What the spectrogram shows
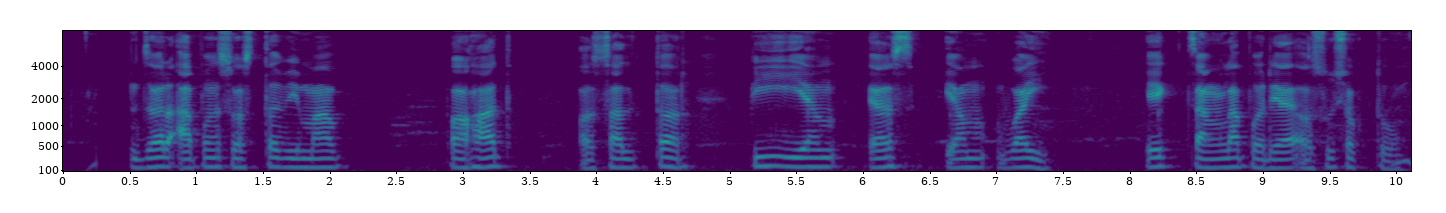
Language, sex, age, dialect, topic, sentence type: Marathi, male, 18-24, Varhadi, banking, statement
